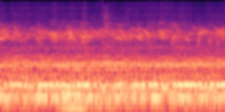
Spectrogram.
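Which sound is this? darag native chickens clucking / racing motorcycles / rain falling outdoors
darag native chickens clucking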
